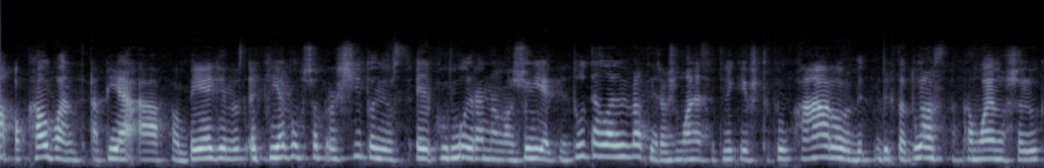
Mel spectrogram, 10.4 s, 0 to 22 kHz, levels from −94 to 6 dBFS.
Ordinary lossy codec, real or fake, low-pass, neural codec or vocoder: MP3, 64 kbps; fake; 10.8 kHz; codec, 24 kHz, 1 kbps, SNAC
